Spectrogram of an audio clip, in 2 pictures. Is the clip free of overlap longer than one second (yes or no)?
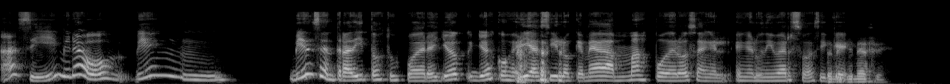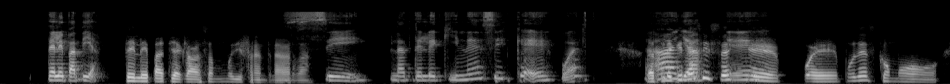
no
